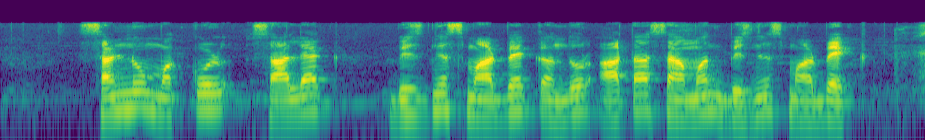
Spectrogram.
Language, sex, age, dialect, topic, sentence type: Kannada, male, 18-24, Northeastern, banking, statement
